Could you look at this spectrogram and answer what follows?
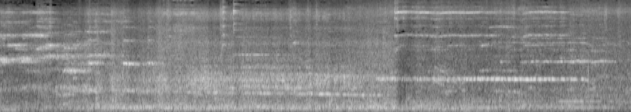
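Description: MBTA Green Line light-rail train pulling into an underground station, its steel wheels squealing on the rails over a loud rumble. Several high squeal tones come and go and shift in pitch, and a single steady squeal holds from about two-thirds of the way in. Everything quiets near the end as the train comes to a stop.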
